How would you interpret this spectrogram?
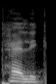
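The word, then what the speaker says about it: phthalic: नाम हो जाता है थैलिक एसिड। थैलिक एसिड में P और H साइलेंट होता है, तो इसका नाम हो जाएगा थैलिक एसिड।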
